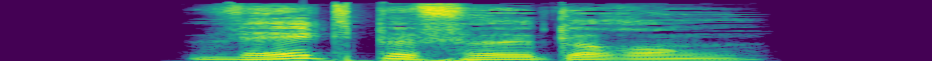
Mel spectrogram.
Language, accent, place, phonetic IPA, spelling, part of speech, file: German, Germany, Berlin, [ˈvɛltbəˌfœlkəʁʊŋ], Weltbevölkerung, noun, De-Weltbevölkerung.ogg
- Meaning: global population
